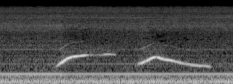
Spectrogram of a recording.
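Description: A person whistling a two-note wolf whistle, a rising note and then a rise-and-fall, in admiration. Under it runs the steady hum and whine of the combine, heard inside its cab.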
